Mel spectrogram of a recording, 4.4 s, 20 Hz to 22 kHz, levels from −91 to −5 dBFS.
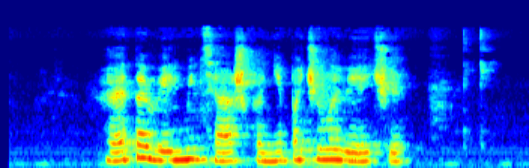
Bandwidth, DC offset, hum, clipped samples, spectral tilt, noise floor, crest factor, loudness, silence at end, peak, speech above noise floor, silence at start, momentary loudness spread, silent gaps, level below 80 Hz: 11.5 kHz; under 0.1%; none; under 0.1%; -5 dB/octave; -61 dBFS; 16 dB; -24 LUFS; 0.4 s; -10 dBFS; 37 dB; 0.85 s; 10 LU; none; -60 dBFS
